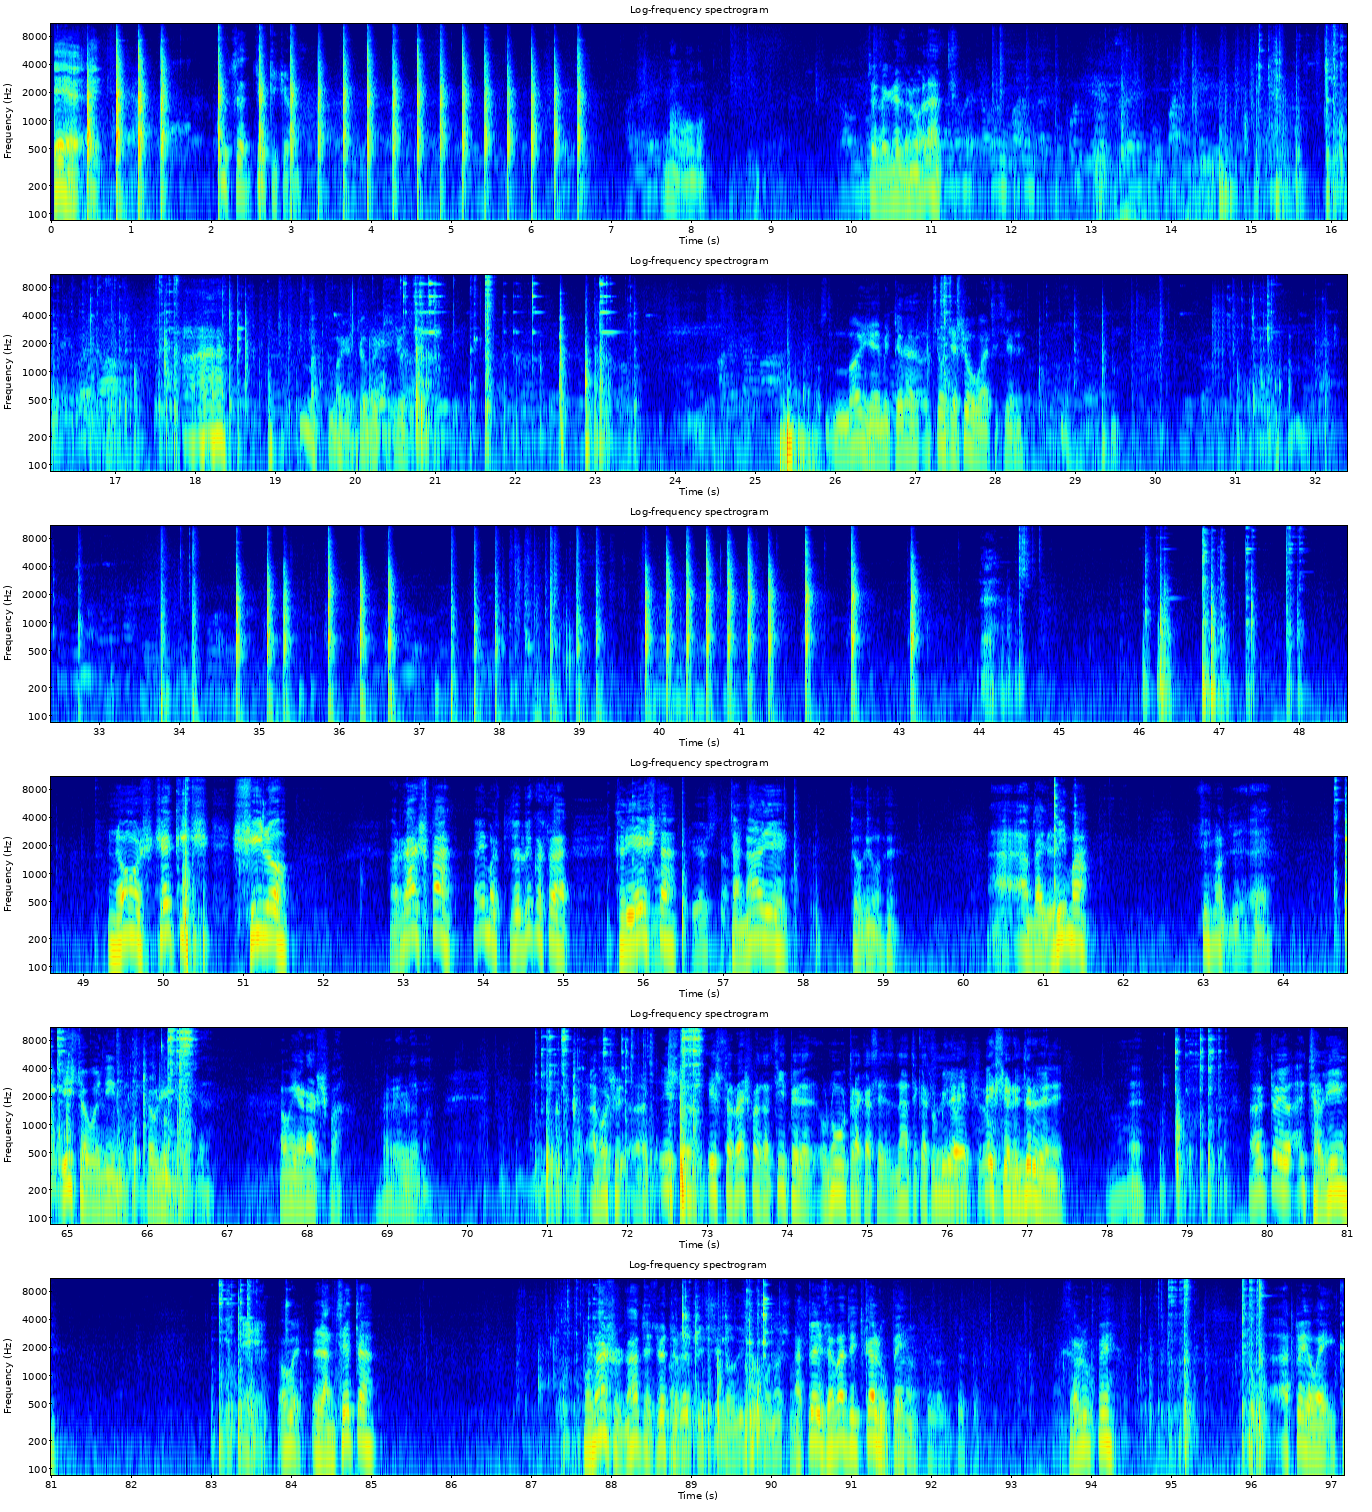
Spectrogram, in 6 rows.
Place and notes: Stari Grad, old crafts - the oldest shoemaker in town
Mice Cesareo in his workshop, demonstrating his tools
Croatia, 28 August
